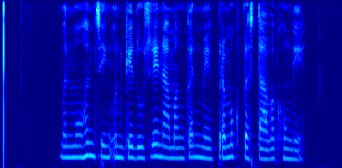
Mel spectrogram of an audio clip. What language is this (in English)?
Hindi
